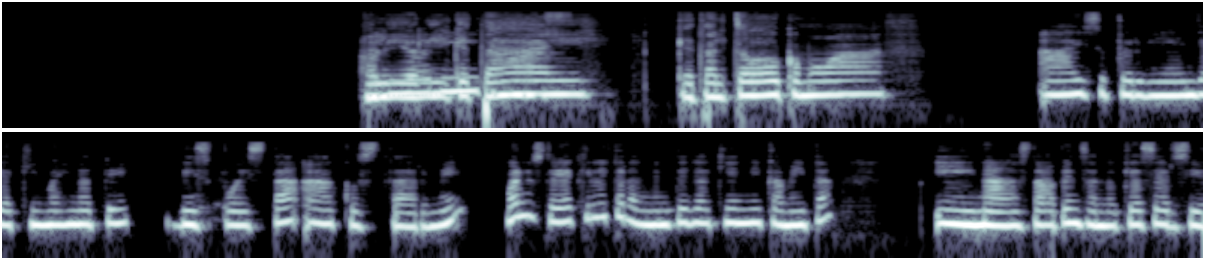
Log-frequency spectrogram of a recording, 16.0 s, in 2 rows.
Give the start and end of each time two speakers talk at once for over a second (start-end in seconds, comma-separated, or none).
2.4-3.8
